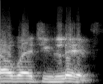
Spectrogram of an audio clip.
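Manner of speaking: ordinary talk, nothing marked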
